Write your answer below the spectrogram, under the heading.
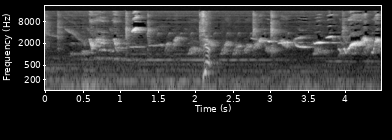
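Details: White-rumped shama of the long-tailed Kebyok type delivering rapid, varied whistles, chirps and harsh squawky notes in a busy run, over a steady low hum.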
